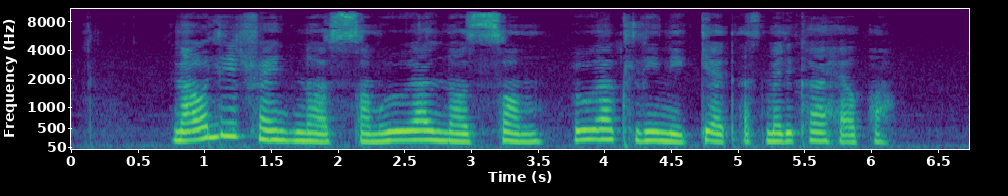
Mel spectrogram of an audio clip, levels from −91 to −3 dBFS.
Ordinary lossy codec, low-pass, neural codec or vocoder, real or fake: AAC, 32 kbps; 9.9 kHz; vocoder, 48 kHz, 128 mel bands, Vocos; fake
